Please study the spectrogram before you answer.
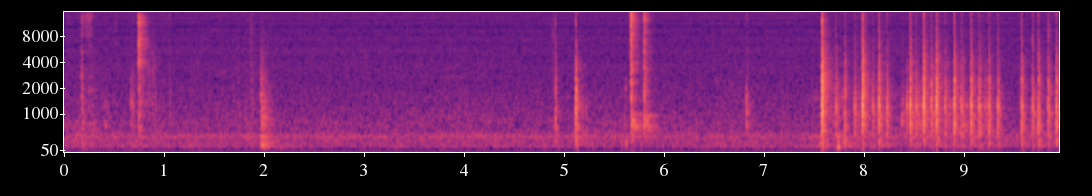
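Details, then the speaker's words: Faulty surround sound receiver, fuses good, suspected burnt part and random loose ground: sharp dry clicks, scattered then an irregular flurry, no audio; clicks when wiggled near a green transistor, sparks seen; cause unconfirmed. "nothing just clicks and clicks and clicks but I did see some Sparks over there"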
